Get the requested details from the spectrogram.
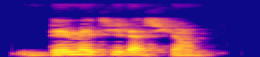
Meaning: demethylation
- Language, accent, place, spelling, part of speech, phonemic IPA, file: French, France, Lyon, déméthylation, noun, /de.me.ti.la.sjɔ̃/, LL-Q150 (fra)-déméthylation.wav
